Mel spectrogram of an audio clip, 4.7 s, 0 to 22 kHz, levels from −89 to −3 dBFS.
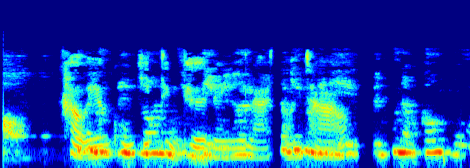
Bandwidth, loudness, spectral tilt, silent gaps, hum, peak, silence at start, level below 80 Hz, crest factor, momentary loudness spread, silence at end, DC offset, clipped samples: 7.8 kHz; -27 LUFS; -4 dB/octave; none; none; -12 dBFS; 0.05 s; -66 dBFS; 16 dB; 10 LU; 0 s; under 0.1%; under 0.1%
